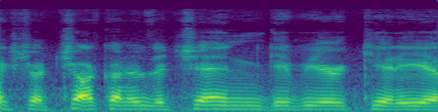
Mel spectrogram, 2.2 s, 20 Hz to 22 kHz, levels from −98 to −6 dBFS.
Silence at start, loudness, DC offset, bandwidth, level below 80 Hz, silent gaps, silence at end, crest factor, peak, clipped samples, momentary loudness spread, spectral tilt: 0 s; -25 LUFS; under 0.1%; 14.5 kHz; -54 dBFS; none; 0 s; 20 dB; -4 dBFS; under 0.1%; 8 LU; -7 dB/octave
